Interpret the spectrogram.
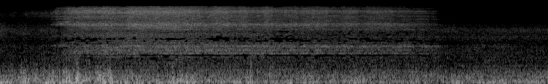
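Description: Sydney Trains double-deck electric train rolling slowly along the platform with a low rumble, while a loud hiss of air from the train starts about half a second in and cuts off suddenly about four seconds later.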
